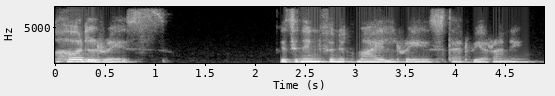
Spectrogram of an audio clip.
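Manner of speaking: ordinary talk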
